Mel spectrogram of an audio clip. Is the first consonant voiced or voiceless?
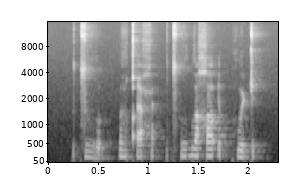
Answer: voiceless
